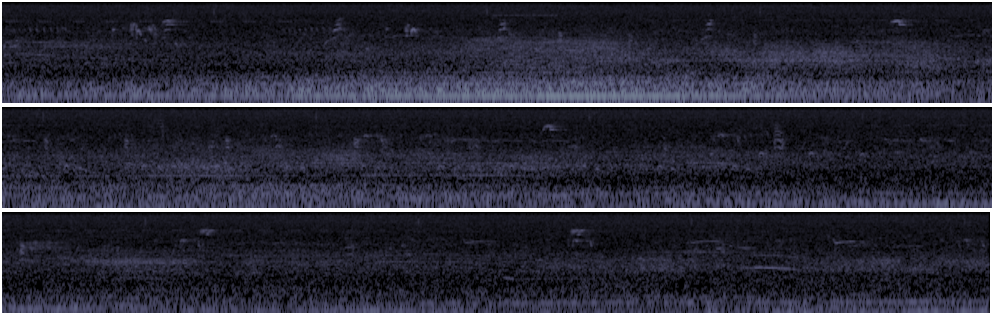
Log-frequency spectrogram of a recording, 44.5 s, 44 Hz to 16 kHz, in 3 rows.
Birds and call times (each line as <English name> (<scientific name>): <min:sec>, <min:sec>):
Meyer's Parrot (Poicephalus meyeri): 0:13.5, 0:38.4
Southern Fiscal (Lanius collaris): 0:22.4
Blue-naped Mousebird (Urocolius macrourus): 0:40.4
Sulphur-breasted Bushshrike (Telophorus sulfureopectus): 0:40.9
